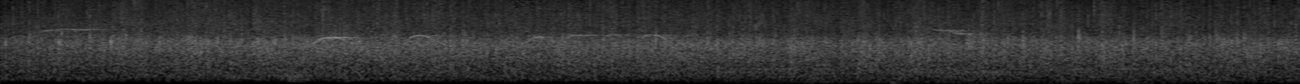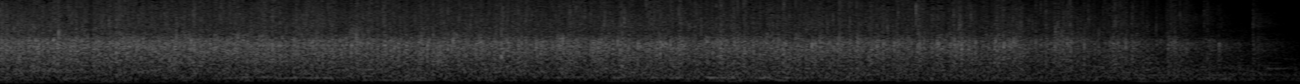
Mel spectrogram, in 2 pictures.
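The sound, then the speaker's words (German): Sustained audience applause for the choir of the Junge Union Miesbach, a dense steady wash of many hands clapping at even loudness for most of the stretch before tapering off near the end. “Applaus für den Chor der Jungen Union Miesbach.”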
